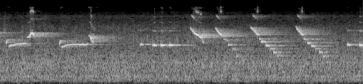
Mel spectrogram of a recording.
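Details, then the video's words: Training track of an Asian pied starling's fighting song: short whistled notes, then a run of four loud descending, raspy sweeps spaced about half a second apart, over light hiss. "Masteran jalak suren ,pasti tarung.."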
